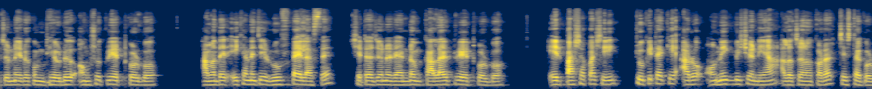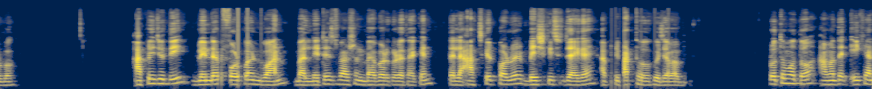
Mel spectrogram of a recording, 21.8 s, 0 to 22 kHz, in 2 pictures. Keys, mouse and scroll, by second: 11.8 `, 13.8 Escape, 19.5 middle click, 19.9-21.3 middle drag, 19.9-21.5 scroll down 2, 21.3 click, 21.6 g.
